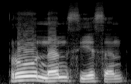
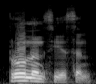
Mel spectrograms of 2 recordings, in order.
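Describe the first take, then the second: First: "प्रोनंसिएशन" in three pieces, pro, nun, ciation; broken into parts. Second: Said in the usual way. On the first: Shown as a demonstration. Teacher drilling the spelling, broken into parts. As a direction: separate each part of "प्रोनंसिएशन". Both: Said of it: "बताया कि प्रो है".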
